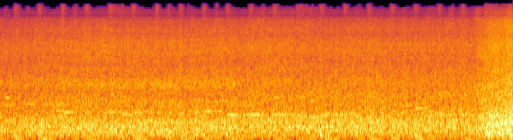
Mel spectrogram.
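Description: A waterfall in Malatya, Turkey, gives a steady, dense rush of falling water, close and loud throughout, swelling slightly near the end, with no voices.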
